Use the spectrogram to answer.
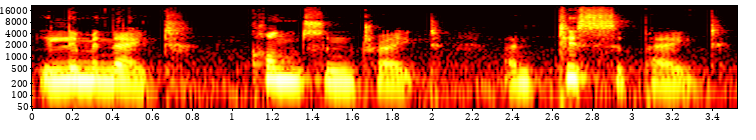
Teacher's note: the stressed syllable is two syllables before the ending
